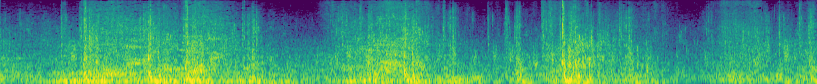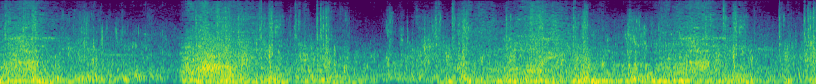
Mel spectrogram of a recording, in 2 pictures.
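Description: A shark bites and thrashes at its prey with heavy thuds.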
